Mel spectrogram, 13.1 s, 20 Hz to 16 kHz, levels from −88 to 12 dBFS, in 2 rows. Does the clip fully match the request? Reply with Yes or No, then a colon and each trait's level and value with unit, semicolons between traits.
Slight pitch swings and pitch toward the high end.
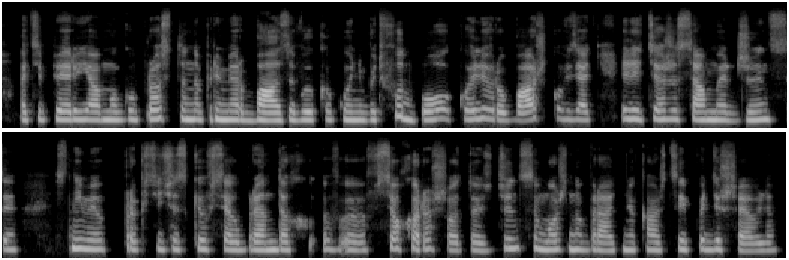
Yes: narrow, 1.5 semitones; high, 200 Hz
